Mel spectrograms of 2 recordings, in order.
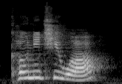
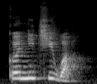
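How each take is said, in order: First: Loud, drawn-out Japanese greeting in an American accent; accent américain. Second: Said in the usual way. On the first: Shown as a demonstration. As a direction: shout it slowly like an exaggerated American. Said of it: "Faut faire avec un, un accent américain". (gros accent américain, fort et traînant) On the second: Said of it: "un accent américain".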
